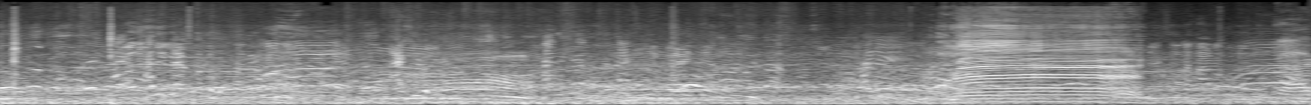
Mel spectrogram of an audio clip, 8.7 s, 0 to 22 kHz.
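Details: At the Ranigonj haat in Dinajpur, 20 October 2025, among cows offered with their calves, one cow bellows a loud, rich moo of about a second near the end, after softer lowing beneath busy market talk and hubbub.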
